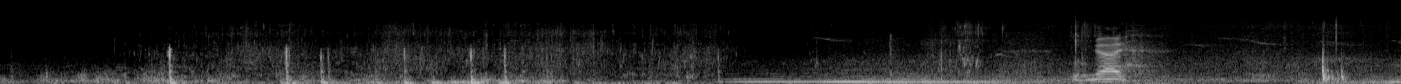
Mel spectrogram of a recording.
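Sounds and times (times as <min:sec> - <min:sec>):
steady low hum: 0:06.5 - 0:14.0
knocks on a kayak: 0:13.2 - 0:13.5.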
